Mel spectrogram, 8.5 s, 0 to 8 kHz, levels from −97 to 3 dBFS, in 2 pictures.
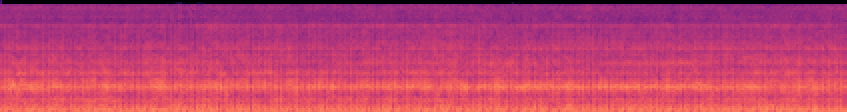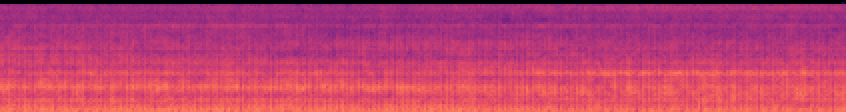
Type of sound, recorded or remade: remade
